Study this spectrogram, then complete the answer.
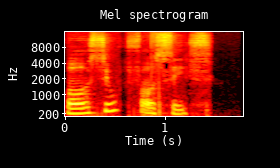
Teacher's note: Fóssil é paroxítona, a penúltima sílaba mais forte é fó. E termina em il, então eu vou trocar por eis.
